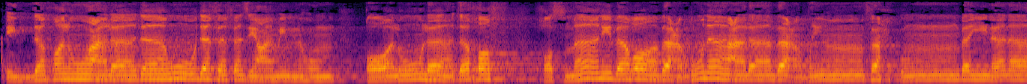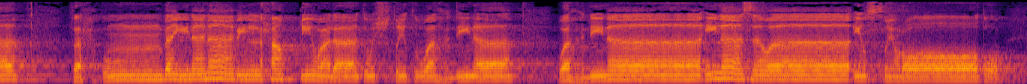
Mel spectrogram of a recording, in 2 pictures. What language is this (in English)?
Arabic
